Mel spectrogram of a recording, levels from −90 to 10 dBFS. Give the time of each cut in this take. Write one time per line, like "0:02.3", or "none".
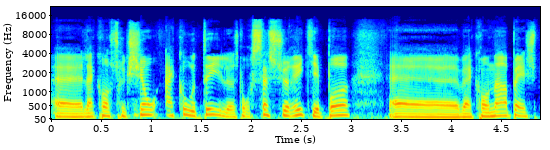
0:01.8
